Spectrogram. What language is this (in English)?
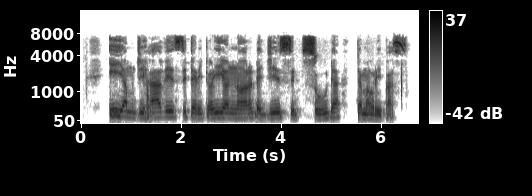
Esperanto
